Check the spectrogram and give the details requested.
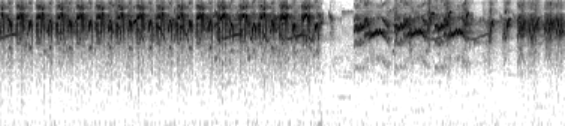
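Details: Sogon bird lure recording of loud, shrill chattering, fast repeated squeaky notes packed together, broken by a short quiet gap before the chatter resumes with more warbling notes.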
